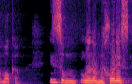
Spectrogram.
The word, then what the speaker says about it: Mocha: mucho pero un área se pronuncia moca es uno de los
